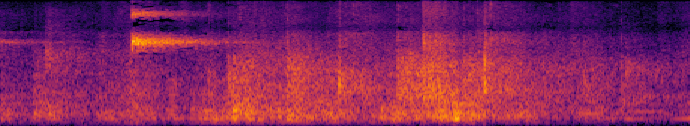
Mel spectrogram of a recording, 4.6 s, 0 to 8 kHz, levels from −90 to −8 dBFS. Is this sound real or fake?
real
